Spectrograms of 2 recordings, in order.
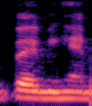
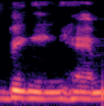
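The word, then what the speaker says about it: Binghamton: I am I'm sorry I pronounced it what I call the Birmingham it's bingingham I apologize Susan how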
